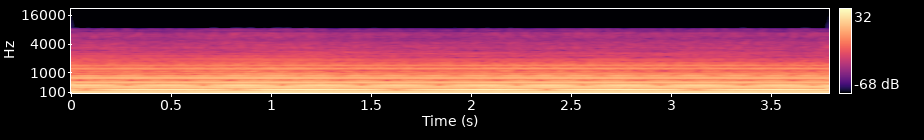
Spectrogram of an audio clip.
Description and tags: Violin loop1
a short violin loop
buzz, hum, loop, violin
